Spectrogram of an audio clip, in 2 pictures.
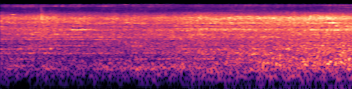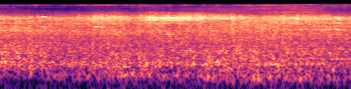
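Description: Double-stack container train's well cars rolling past: steady noise of steel wheels on rail, growing slightly louder about four seconds in.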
